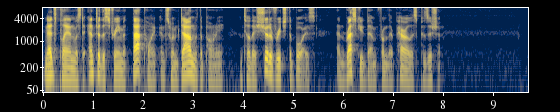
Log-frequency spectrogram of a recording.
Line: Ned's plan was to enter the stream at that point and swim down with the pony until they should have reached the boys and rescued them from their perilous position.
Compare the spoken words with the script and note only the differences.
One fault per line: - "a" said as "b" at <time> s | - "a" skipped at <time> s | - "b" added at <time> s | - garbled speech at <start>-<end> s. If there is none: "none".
none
